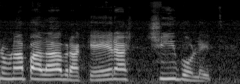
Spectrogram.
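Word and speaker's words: Shibolet: Los de la tribu de Efraín no podían pronunciarla bien. No podían pronunciar bien la S y la H, ¿verdad? La C y la H. Eh, al parecer tenían algún tipo de frenillo o algo así.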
